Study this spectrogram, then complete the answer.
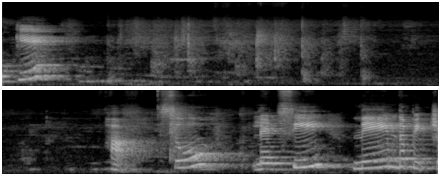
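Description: A woman speaks clearly and slowly, close by, as if teaching.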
